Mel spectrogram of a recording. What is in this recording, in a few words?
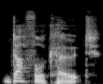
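"duffel coat", British English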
